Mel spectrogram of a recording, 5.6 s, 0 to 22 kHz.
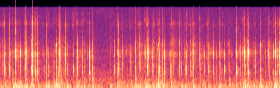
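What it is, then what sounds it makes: Plastic mechanical keyboard. Fast typing with the fingertips of both hands on a compact pink-white mechanical keyboard with thick plastic XDA keycaps, a polycarbonate plate and linear switches, resting on a desk mat. Rapid, short, bright clacks with a tone around 2 kHz die away almost instantly, with a brief pause near the two-second mark before the typing resumes.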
